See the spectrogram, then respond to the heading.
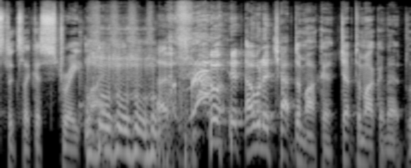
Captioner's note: chuckles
